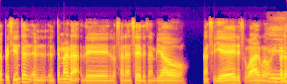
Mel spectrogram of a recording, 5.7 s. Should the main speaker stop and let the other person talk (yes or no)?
yes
